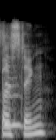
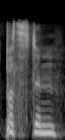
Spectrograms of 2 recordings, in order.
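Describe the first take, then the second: First: The word ends with a full ng sound. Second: The word ends with a plain n sound. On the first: "not busting" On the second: "I like that it's bustin'"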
